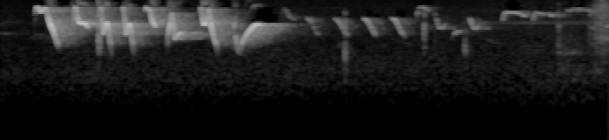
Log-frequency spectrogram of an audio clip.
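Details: Cetti's warbler singing in the UK: a sudden loud burst of sharp, rapid notes that sweeps down, then trails off into softer, scattered chips.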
